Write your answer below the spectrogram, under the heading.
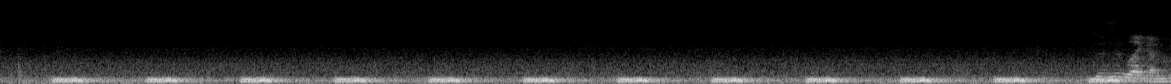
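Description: Regular heartbeat about 64 a minute with a blowing murmur filling systole, typical of mitral regurgitation.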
